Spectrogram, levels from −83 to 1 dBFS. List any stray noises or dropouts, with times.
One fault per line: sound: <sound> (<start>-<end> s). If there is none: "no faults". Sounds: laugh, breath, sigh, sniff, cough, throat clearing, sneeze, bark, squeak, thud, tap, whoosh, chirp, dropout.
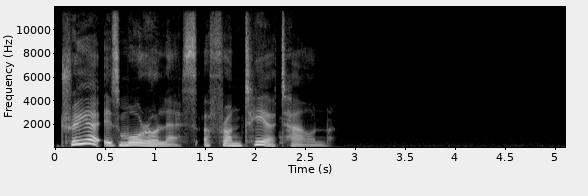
no faults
